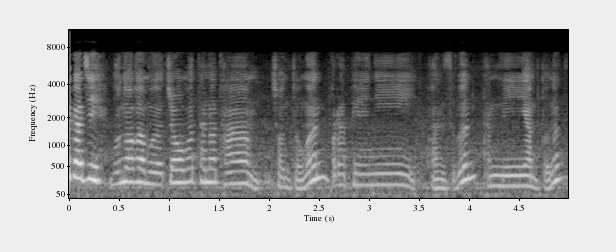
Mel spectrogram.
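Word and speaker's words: วัฒนธรรม: 와타나탐 하시면 요게 자, 마지막 판서니까 천천히 적어드려 볼게요. 와타나탐하면 여기 문화라는 뜻이 있고요. 와타나탐이지만 그냥 평성으로 편하게 다 와타나탐 합니다.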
